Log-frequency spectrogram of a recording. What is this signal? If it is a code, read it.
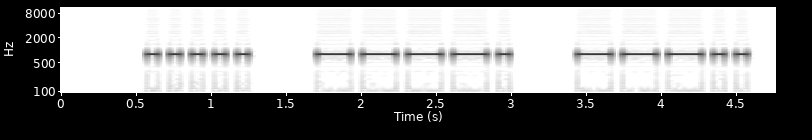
Morse code, heard as a keyed tone, about 16 wpm, spaced as for 11 wpm, 800 Hz. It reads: 598
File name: CW Code Groups @10WPM / RSTs / Various RST No's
